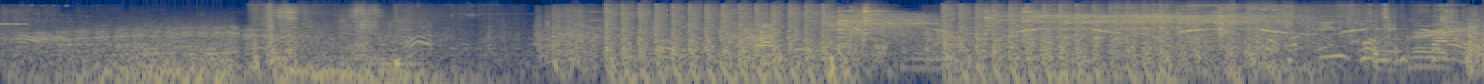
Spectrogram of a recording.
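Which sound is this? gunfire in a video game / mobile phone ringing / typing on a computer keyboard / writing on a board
gunfire in a video game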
